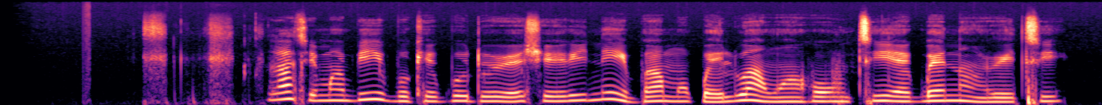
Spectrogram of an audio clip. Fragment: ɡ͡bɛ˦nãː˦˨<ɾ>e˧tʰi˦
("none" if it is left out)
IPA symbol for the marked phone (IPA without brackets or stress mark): ɾ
